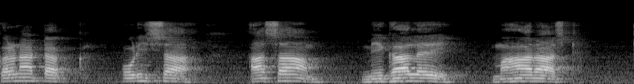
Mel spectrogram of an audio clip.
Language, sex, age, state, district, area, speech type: Gujarati, male, 60+, Gujarat, Morbi, rural, spontaneous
